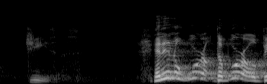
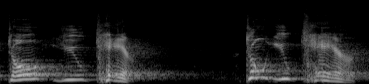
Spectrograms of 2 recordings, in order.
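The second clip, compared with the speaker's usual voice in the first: accusing; 3 semitones higher, much slower than usual. Acted. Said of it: "You see the accusation?".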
